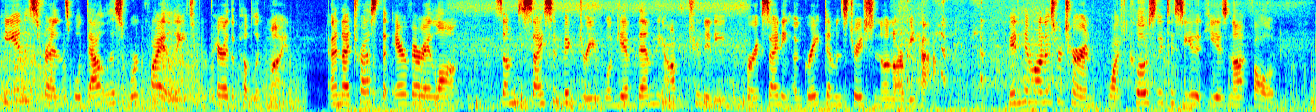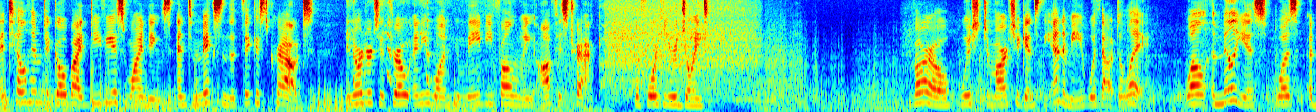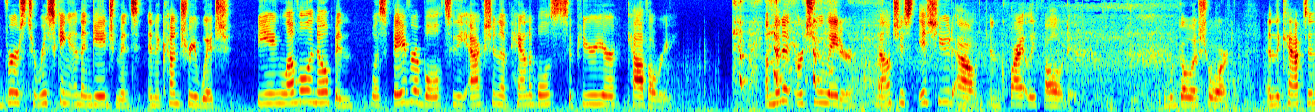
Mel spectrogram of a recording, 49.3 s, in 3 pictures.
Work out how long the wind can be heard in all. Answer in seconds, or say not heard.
49 s.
